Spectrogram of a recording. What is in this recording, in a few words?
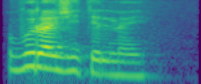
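"выразительнӧй", Komi, female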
